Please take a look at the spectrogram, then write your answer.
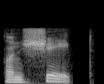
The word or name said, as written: unshaped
